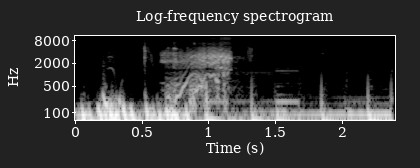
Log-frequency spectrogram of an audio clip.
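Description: Electronic intro jingle with a heavy bass. A short rasping sound effect comes about half a second in, and after it a steady beat of sharp clicks over held notes sets in.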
